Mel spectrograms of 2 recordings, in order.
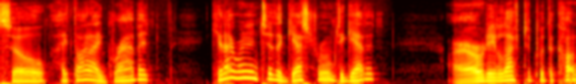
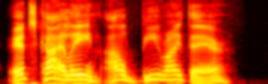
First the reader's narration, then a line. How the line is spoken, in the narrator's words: yelled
